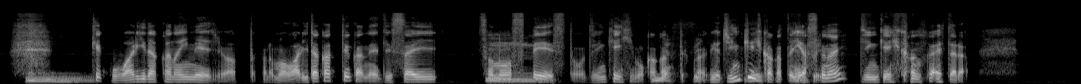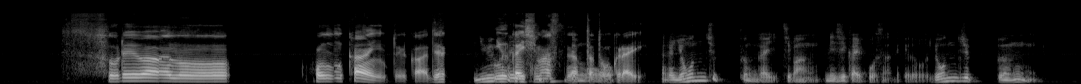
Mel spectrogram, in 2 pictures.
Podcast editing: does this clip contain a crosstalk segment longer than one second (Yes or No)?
Yes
